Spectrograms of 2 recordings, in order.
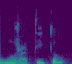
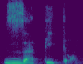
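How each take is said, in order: First: The R is said in a plain, neutral way. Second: The R is much stronger, with a hissing sound. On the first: "En vez que diga un ratito" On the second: "¿Cómo pronuncia la R el paseño? ... Es mucho más pronunciada"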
